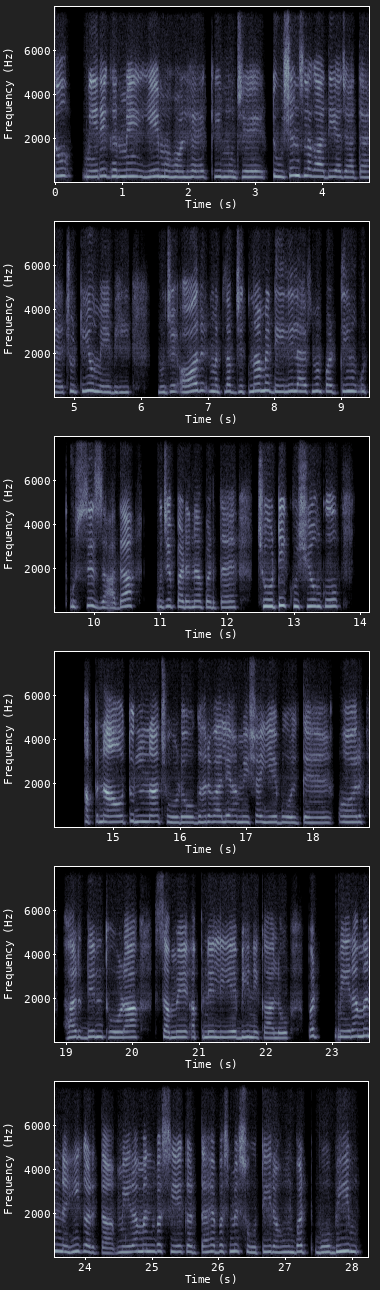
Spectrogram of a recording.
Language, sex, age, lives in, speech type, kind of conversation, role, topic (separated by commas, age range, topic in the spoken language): Hindi, female, 25-29, India, conversation, advice, user, मैं छुट्टियों के दौरान होने वाले तनाव और अपेक्षाओं से कैसे निपटूँ?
